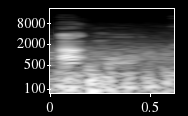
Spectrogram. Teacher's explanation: the letter H represents a glottal stop in classical Nahuatl, but in modern Nahuatl, it might be pronounced like the English H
